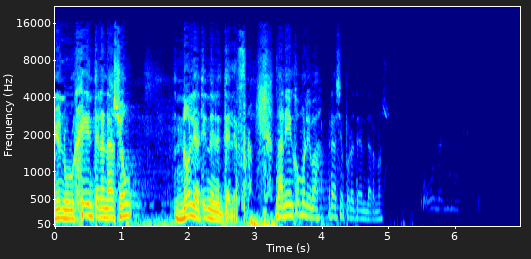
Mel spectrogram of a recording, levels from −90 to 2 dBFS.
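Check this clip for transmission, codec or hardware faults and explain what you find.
One fault is present, on the fade-out at the end.

Truncation distortion on a fade runs from 3.21 s to the end at 6.99 s, worst from 4.46 s onward. The stage applying the fade keeps too few bits and adds no dither, which fits an 11-bit path. As the level drops toward the smallest step, the waveform collapses into a few coarse square steps. The fade, beginning around 3 s, turns gritty toward its quiet end.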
